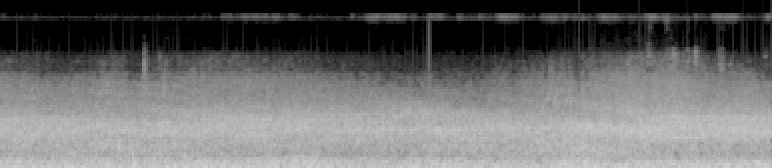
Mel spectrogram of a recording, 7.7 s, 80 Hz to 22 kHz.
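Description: Loaded BNSF coal train approaching from a distance behind GE ES44AC and EMD SD70ACe diesel locomotives: a steady rumble whose low drone grows slightly louder in the second half.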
